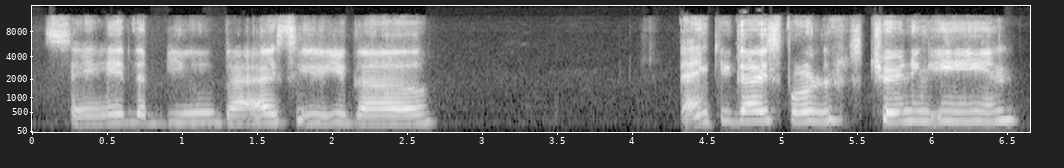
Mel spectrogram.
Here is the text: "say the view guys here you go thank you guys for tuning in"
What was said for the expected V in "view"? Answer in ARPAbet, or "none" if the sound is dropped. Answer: B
